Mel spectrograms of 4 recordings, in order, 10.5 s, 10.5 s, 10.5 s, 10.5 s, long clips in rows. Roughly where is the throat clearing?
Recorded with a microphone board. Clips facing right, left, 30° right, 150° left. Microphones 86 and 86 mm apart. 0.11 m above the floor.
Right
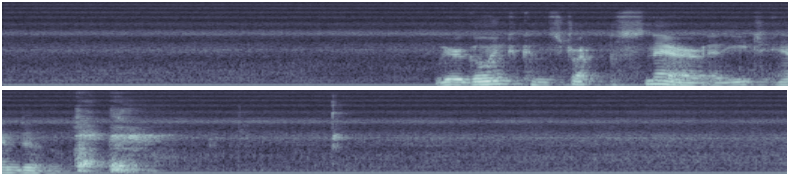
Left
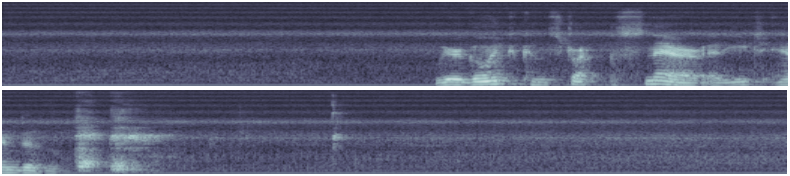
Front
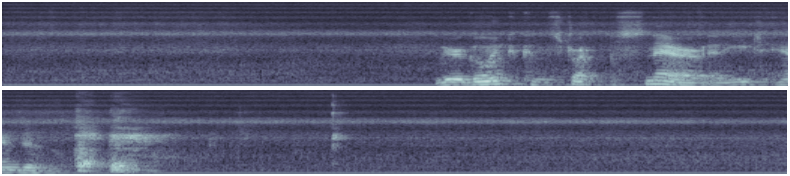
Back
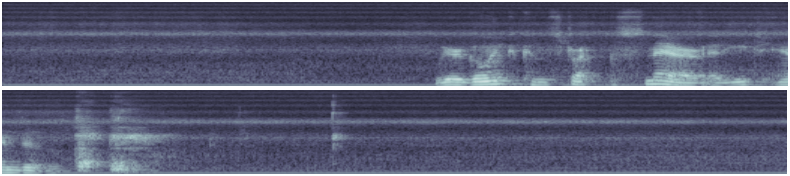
Right.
